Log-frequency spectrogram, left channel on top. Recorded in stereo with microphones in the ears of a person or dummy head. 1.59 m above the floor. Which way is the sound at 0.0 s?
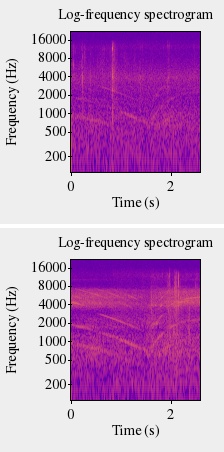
70° right (ahead or behind).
